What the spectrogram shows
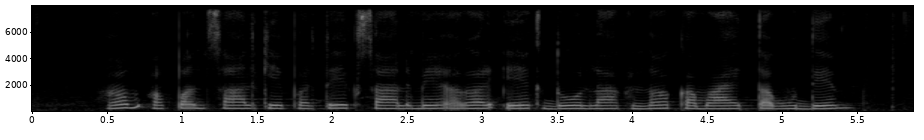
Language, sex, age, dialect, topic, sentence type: Magahi, female, 31-35, Western, banking, question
